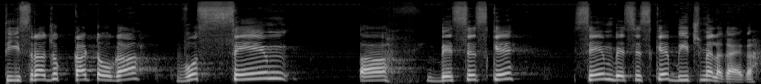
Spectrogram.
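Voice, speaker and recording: A man with a raised, high-pitched teaching voice delivers an exam-prep biology lecture. He explains step by step, addresses the students as children, and keeps checking that they follow. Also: lively intonation, takes it slowly, clean tone. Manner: calls students "children" and "beta ji".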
